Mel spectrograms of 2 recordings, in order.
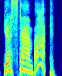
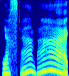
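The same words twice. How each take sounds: First: You stand back, drawn out slow; firm slow advice; slow emphatic. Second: Hushed, slow "You stand back"; soft slow murmured repeat; quiet echo. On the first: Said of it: "you don't know how they're gonna react". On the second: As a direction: repeat it softly, almost to yourself. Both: Shown as a demonstration.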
